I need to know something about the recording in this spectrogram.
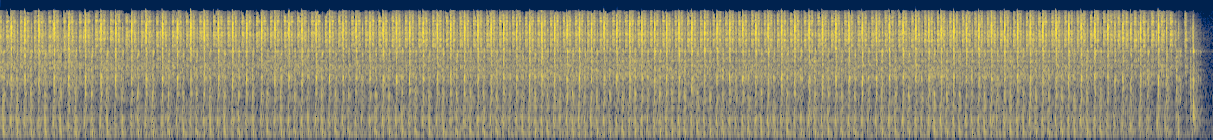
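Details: Small two-stroke with barrel carburetor after quarter-turn mixture screw adjustments: harsh buzzy choppy uneven firing that cuts out; running rough, fuel mixture suspected, carb to be cleaned, spark arrestor screen suspect next.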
